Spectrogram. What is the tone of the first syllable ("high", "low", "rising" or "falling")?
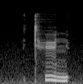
low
